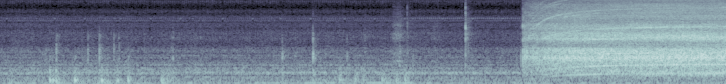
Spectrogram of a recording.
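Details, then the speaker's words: Bosch corded drill after repair that fixed a strange noise and low speed: after handling clicks it spins up smoothly with a steady whine, now running normally with new brushes, a cleaned motor housing and a replaced power cable that had a poor contact. "este taladro Ya está listo para nuevas batallas"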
